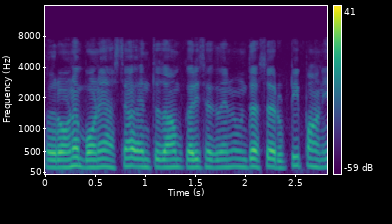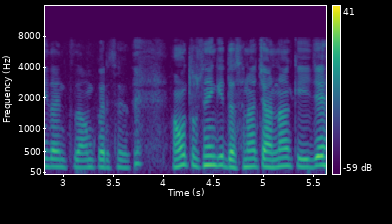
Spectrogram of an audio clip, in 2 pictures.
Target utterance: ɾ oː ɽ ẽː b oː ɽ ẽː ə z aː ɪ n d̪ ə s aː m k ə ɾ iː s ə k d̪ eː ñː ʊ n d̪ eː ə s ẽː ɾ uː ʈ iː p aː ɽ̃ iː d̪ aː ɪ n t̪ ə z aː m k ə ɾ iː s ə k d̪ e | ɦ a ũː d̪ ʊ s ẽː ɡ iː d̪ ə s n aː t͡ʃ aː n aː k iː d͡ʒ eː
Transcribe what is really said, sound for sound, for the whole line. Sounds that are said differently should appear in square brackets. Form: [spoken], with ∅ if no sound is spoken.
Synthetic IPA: ɾ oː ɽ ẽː b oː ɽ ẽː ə [s] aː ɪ n [t̪] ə [z] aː m k ə ɾ iː s ə k d̪ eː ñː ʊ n d̪ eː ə s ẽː ɾ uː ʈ iː p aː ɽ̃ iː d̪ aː ɪ n t̪ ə z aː m k ə ɾ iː s ə k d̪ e | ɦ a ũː [t̪] ʊ s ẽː ɡ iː d̪ ə s n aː t͡ʃ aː n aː k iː d͡ʒ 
